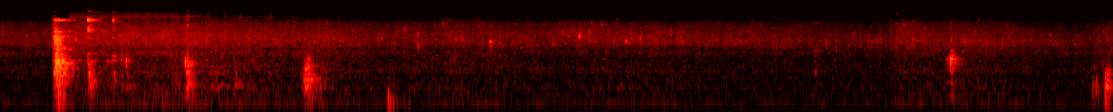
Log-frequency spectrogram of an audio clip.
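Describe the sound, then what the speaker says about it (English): Minced garlic frying in a pan alongside pork chops, a steady soft sizzle running throughout with a sharp crackling burst near the start and scattered pops as it is moved around. "I'm going to add the minced garlic. I'm just going to move this around the pan."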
